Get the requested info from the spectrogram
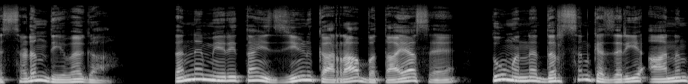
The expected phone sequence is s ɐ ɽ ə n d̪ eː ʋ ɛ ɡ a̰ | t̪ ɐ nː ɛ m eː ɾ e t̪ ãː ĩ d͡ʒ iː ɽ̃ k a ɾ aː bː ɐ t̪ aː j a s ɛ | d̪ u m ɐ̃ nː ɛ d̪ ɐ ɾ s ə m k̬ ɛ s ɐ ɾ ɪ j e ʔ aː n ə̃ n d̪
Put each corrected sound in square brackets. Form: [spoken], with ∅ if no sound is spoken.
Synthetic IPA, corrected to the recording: s ɐ ɽ ə n d̪ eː ʋ ɛ ɡ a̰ | t̪ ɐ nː ɛ m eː ɾ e t̪ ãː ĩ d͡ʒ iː ɽ̃ k a ɾ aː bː ɐ t̪ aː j a s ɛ | [t̪] u m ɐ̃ nː ɛ d̪ ɐ ɾ s ə [n] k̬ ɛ [z] ɐ ɾ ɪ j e ʔ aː n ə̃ n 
